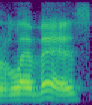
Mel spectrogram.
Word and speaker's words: LVZ: Now, special chart patterns, guys, are T89, which is called tail 89, L, VZ, or Levez, I call it Levez pattern, because it's hard to pronounce LVZ every time. So it's Levez, low volatility zone, and CBR, or consolidation breakdown reversal.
